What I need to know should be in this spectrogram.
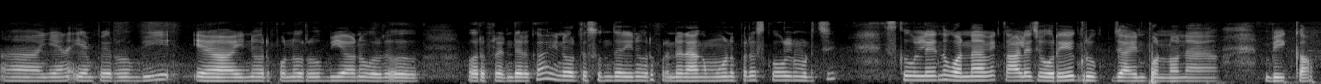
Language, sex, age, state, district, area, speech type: Tamil, female, 30-45, Tamil Nadu, Thanjavur, rural, spontaneous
